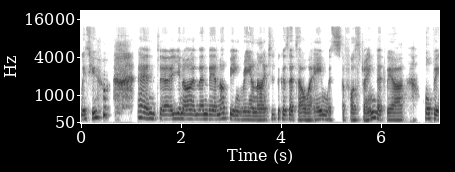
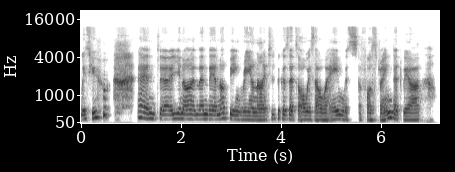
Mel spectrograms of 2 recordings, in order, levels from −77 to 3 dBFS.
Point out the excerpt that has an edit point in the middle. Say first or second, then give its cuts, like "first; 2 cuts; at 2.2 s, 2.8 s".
first; 1 cut; at 4.3 s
